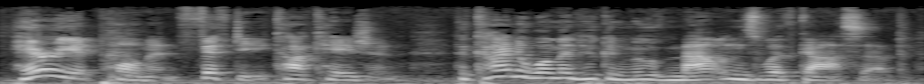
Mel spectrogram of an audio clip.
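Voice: medium pitch, sing-song, normal speed. A narrator reading scripted stage directions aloud at a table read.

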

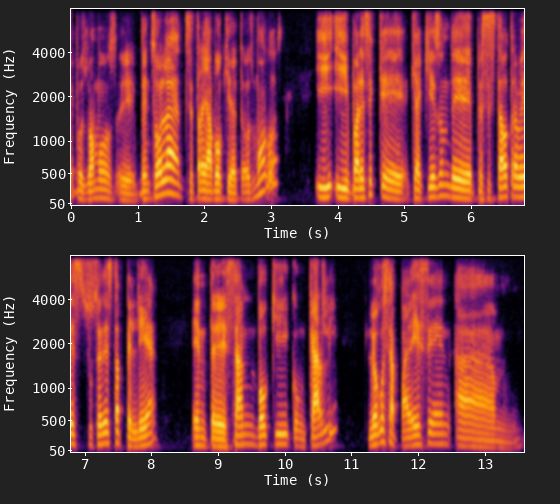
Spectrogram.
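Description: A man's voice: medium pitch, measured pace, no echo. A man, casually recapping a TV episode as co-host, rambling with many fillers. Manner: rambling, many fillers, acts out quotes with laughs. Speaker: podcast co-host. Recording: dull lo-fi sound.

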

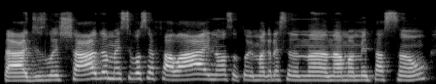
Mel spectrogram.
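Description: A woman content creator in lively casual conversation, speaking with emphatic, animated delivery. Her pitch sits in the middle range. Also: brisk, clean tone. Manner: animated, emphatic, laughs often.

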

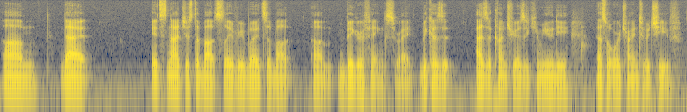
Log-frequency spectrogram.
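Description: A man's voice: low voice, little pitch movement, moderate pace, vocal fry, no echo. A man who grew up in the States talking loosely in a group discussion, full of fillers and restarts. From United States. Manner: rambling with many restarts and fillers. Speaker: discussion participant.

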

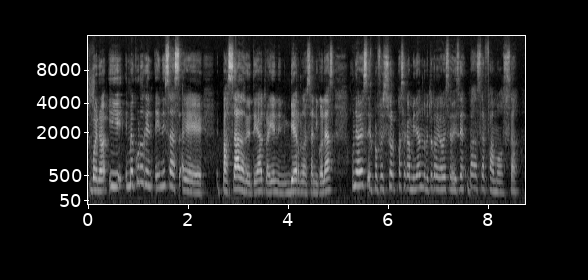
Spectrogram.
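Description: Fast-talking Argentine woman, playful storyteller. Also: a little high. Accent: Argentine Rioplatense. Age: 40s. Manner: playful, theatrical, expressive storytelling. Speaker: podcast host. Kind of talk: casual chatty interview with personal anecdotes.

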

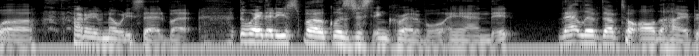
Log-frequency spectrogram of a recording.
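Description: A man hosting a podcast in a casual, upbeat way, chatty and quick to laugh. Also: medium pitch, a little hiss or hum. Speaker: podcast host. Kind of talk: casual chat.

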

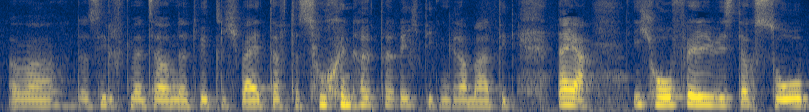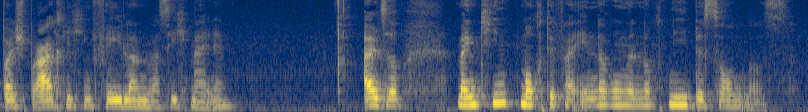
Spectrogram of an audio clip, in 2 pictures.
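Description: A woman in her forties with a Styrian Austrian accent, reflecting on her life in a personal monologue. Her voice is mellow and slightly husky. She talks candidly, with a wry, gently self-mocking edge. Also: fairly low pitch. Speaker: vlogger.

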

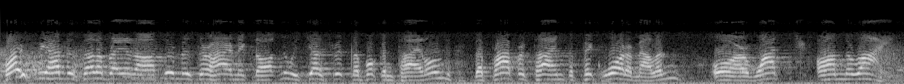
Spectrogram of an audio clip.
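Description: A man's voice: very high-pitched, normal speed, few pauses, fairly bright tone. A man hosting a 1940s radio comedy quiz, with showy introductions and dry wisecracking asides. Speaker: comic quiz show host. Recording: noisy old radio recording, echoey hall with audience.

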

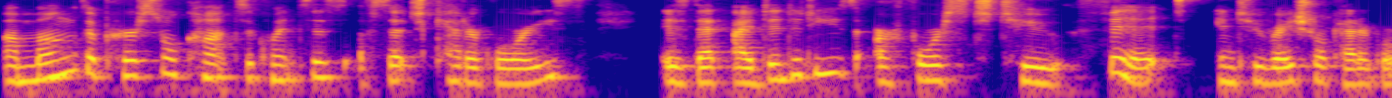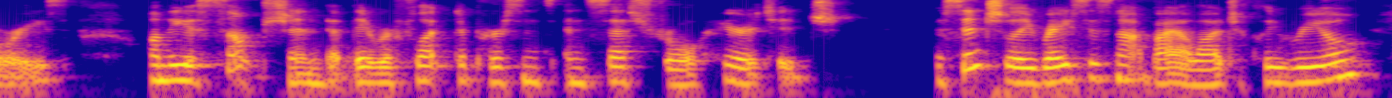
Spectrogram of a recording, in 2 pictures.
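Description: A woman's voice: mid-range voice, normal speed, creaky. A woman hosting an interview podcast, speaking earnestly and reading definitions aloud with care. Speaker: podcast host.

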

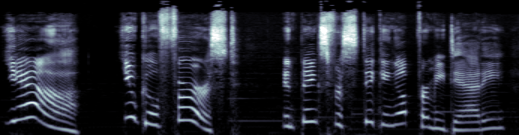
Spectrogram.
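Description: An adult putting on a high-voiced sweet little girl. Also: big pitch swings, unhurried, faint music behind. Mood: calm, sweet. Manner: soft-hearted, childlike. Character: sweet, brave young daughter.

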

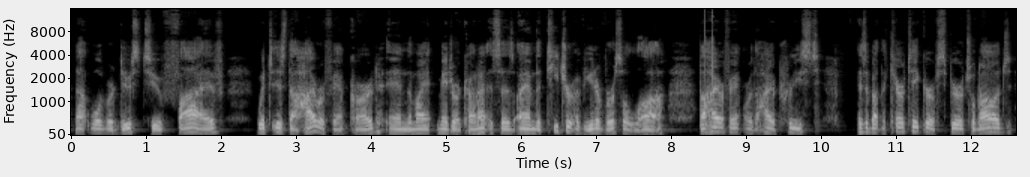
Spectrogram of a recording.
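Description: A man's voice: lowish voice, darkish tone, no room sound. A man hosting a podcast, interviewing in an informal, rambling, conversational way.

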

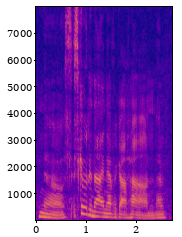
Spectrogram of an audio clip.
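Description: An actor playing a gentle, chatty old Irishman who rambles and muses in an audio drama. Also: mid-range voice, very animated, unhurried, a little hiss or hum. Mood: gently sympathetic. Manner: rambling, musing, tag questions. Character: gentle, chatty, ghostly old fellow narrating and watching passengers.

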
